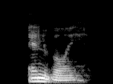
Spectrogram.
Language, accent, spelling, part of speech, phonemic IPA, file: English, Southern England, envoy, noun, /ˈɛn.vɔɪ/, LL-Q1860 (eng)-envoy.wav
- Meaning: 1. A diplomatic agent of the second rank, next in status after an ambassador 2. A representative 3. A diplomat 4. A messenger 5. Alternative spelling of envoi (“short stanza at end of poem”)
